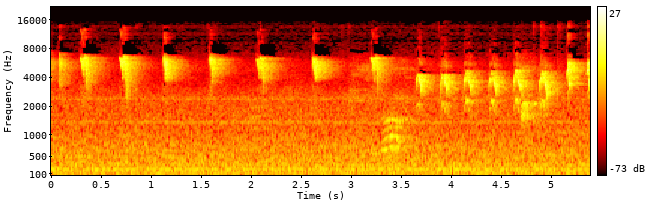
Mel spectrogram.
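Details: {'caption': "Loud downslurred sweeping notes from a caged adult male Horsfield's bush lark entering breeding condition, spaced at first, then quickening into a brisk run of chirps."}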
